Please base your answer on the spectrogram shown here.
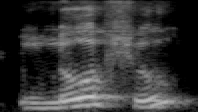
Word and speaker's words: लो शू: इसको लिखते हैं लो शू, और इसका जो प्रोनाउंसिएशन है वो है लो शू। हा की साउंड इसमें आती है।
